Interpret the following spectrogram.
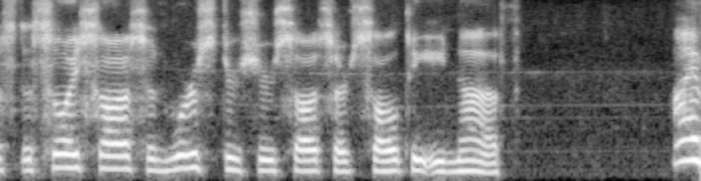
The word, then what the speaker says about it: Worcestershire: it was worcestershire or were sister sure but you know it comes from england and the english say worcestershire and we often said shire instead of sure on the end you see english people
